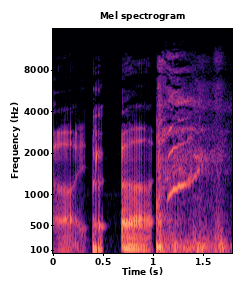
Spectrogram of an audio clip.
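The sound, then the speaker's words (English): A loud, croaking burp after drinking Stiegl lemon radler beer, broken into a few rough bursts with short gaps between them, ending in a longer drawn-out rumble. “it tastes worse coming up. It really does. You got to burp this shit up.”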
